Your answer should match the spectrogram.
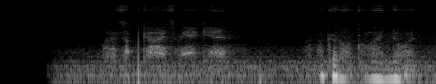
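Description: Quiet whispered speech beginning about half a second in, with a single sharp click, followed by a few short, low voiced sounds near the end.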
